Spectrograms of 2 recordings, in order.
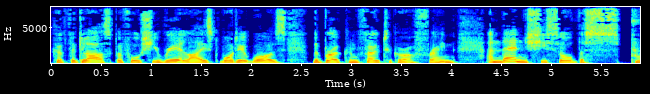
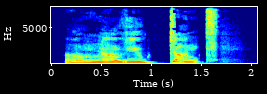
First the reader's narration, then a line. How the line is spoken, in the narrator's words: She heard his voice like a hoarse roar of pure fury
